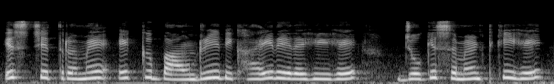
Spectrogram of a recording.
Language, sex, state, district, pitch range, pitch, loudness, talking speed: Hindi, female, Madhya Pradesh, Bhopal, 250-300 Hz, 275 Hz, -13 LUFS, 150 wpm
